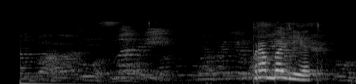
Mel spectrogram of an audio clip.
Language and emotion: Russian, neutral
